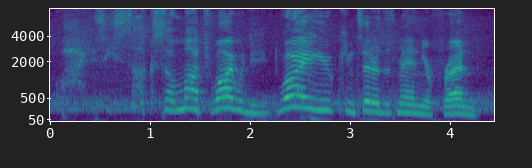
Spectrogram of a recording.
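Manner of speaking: ordinary talk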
